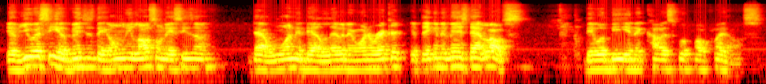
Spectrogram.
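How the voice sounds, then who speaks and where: A man's voice: medium pitch, steady tone, normal speed. A man hosting a sports podcast, giving football preview commentary in an announcer-like way. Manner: announcer-like, addresses listeners as ladies and gentlemen. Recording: roomy echo, distant from mic.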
